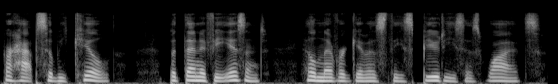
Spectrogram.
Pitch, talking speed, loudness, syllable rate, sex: 160 Hz, 185 wpm, -19 LUFS, 5.0 syllables/s, female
